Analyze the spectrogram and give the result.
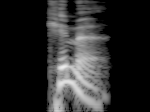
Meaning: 1. a notch, particularly in the sight of a firearm 2. crack (space between the buttocks)
- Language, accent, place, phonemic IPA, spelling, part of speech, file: German, Germany, Berlin, /ˈkɪmə/, Kimme, noun, De-Kimme.ogg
